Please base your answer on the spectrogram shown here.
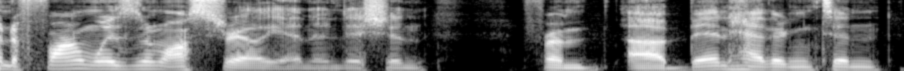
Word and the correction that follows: Hetherington: No, sent us, wrong. No way was that right. – Ben Hetherington. – Okay. – Yes, you fully skipped at least one syllable.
